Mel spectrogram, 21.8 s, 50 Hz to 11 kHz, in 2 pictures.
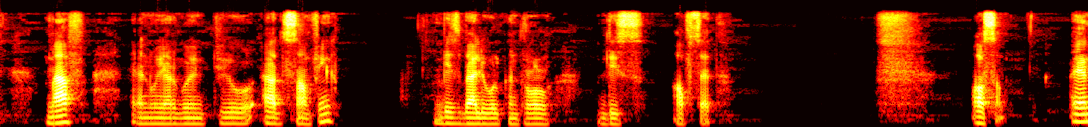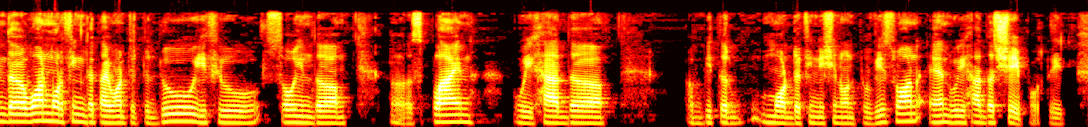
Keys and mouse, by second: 3.9 shift+click, 10.8 middle click, 11.8 middle click, 13.5 shift+middle click, 15.2 middle click, 16.6 middle click, 18.5 middle click, 20.2 click, 21.5 shift+a.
